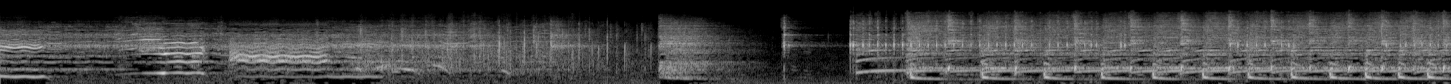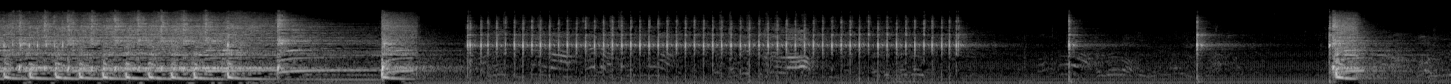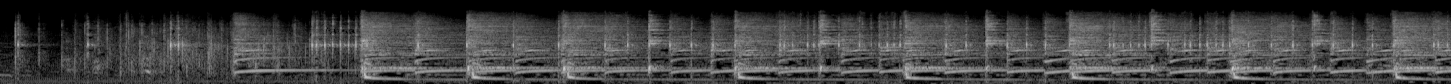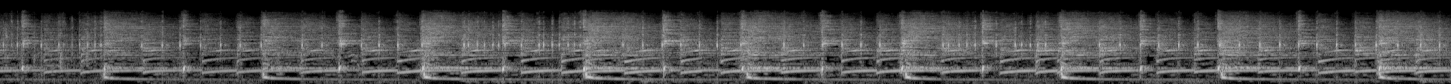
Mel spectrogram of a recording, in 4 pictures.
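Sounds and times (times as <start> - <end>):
opera gongs and cymbals: 6.6 - 24.5, 27.8 - 28.8, 31.3 - 58.0.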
